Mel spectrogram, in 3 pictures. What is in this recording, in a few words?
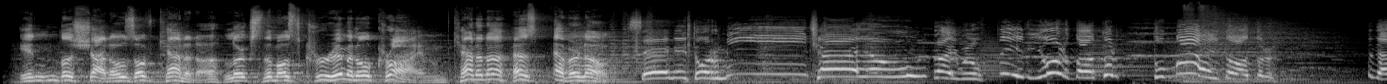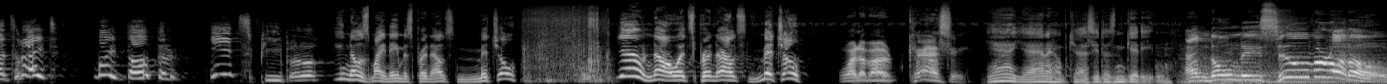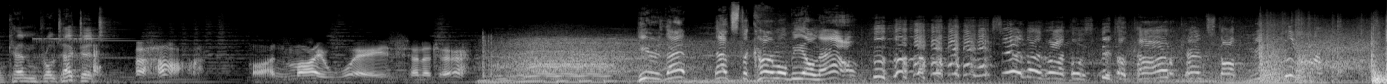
animation; TaDa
